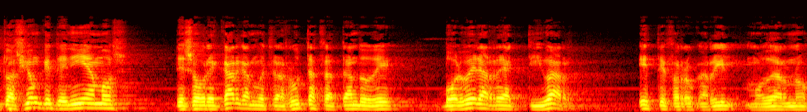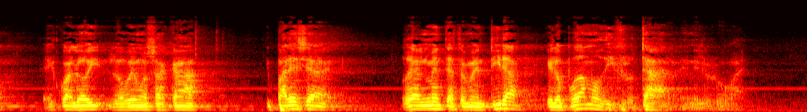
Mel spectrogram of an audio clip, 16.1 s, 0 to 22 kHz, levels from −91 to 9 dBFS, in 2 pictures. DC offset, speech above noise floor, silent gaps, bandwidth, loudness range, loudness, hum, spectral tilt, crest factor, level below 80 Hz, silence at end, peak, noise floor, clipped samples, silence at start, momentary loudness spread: under 0.1%; 37 dB; none; 9.2 kHz; 3 LU; -14 LUFS; none; -7 dB/octave; 14 dB; -50 dBFS; 0.65 s; 0 dBFS; -51 dBFS; under 0.1%; 0 s; 15 LU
